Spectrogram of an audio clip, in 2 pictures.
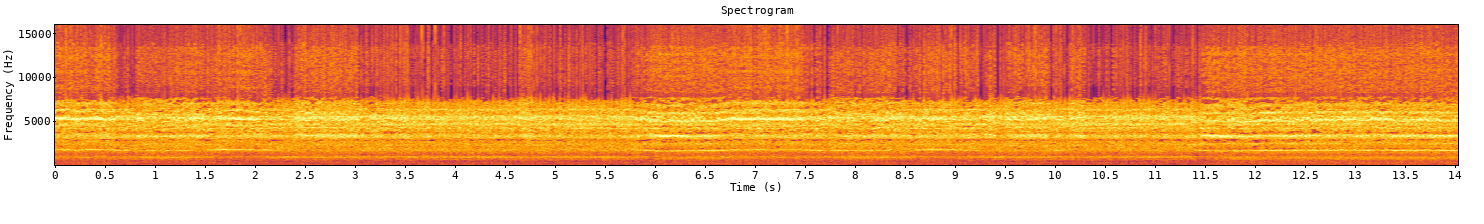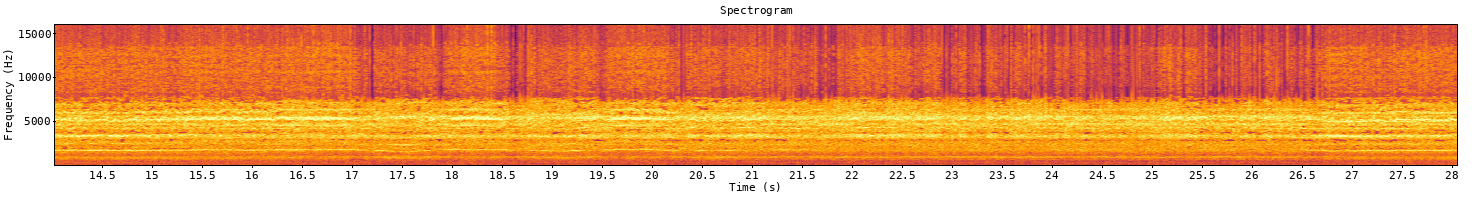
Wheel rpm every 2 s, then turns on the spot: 230, 230, 230, 230, 230, 230, 210, 210, 230, 230, 230, 230, 240, 220.
none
